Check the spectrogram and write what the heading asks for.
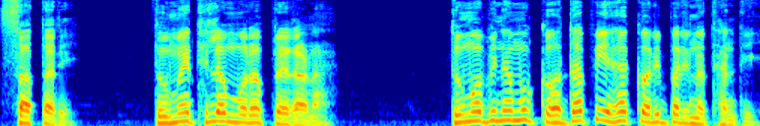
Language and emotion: Odia, happy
